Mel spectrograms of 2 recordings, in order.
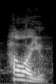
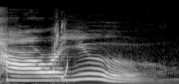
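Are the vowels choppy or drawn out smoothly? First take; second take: choppy; drawn out. First: Each syllable is cut off short and choppy. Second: The vowels are stretched long and flow together. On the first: The speaker calls it wrong. "한국 스타일로 해요. 왜냐면 한국 스타일은 모음이 딱딱딱 끊어져" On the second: The speaker calls it right. "이렇게 길게 끄는 거예요"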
